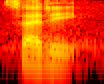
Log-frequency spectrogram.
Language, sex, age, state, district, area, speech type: Tamil, female, 45-60, Tamil Nadu, Coimbatore, rural, read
